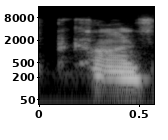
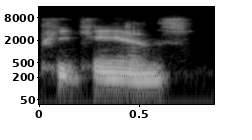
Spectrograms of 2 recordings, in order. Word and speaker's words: pecan: Yes, it's pecans, not pecans. Okay. If you're going to be down south, you got to say it right.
